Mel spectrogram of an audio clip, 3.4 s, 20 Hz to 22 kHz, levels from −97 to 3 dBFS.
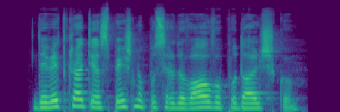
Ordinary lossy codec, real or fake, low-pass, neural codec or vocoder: none; real; 19.8 kHz; none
